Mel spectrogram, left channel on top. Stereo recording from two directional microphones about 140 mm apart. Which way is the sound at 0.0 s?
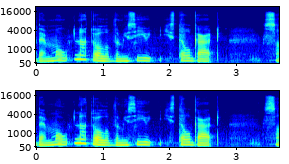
50° right (ahead or behind).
